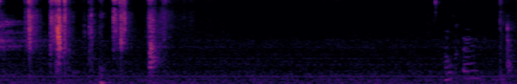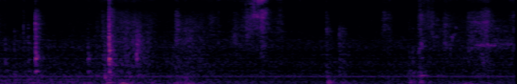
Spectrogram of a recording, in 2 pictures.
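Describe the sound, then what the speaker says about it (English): Soft riffling and flicking of an oracle card deck being shuffled, quiet and close, with faint background noise. "I try to shuffle twice and these same two cards are coming out"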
